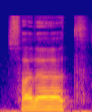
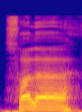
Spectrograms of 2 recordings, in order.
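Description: First: The word ends with a clear t sound. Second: The word ends softly with an h sound. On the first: The speaker calls it wrong. "а не закат, салят. Некоторые азан так говорят. Это неправильно" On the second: The speaker calls it right. "я останавливаюсь на этих словах и подобно им, аляльха"

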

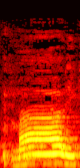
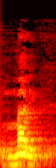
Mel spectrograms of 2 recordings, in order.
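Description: First: The first vowel is drawn out long. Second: The first vowel is kept short. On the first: "Есть с Маддом" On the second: "без Алифа, без Мадда"

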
